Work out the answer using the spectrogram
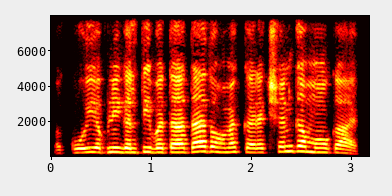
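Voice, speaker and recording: High-voiced woman teaching a scripture class. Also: fairly even intonation, normal speed, dark tone. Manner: conversational, keeps checking that listeners follow. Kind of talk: religious discourse to a class.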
